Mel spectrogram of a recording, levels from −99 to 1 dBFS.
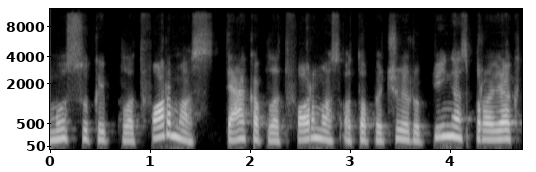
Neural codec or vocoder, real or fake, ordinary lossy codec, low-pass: autoencoder, 48 kHz, 128 numbers a frame, DAC-VAE, trained on Japanese speech; fake; Opus, 64 kbps; 10.8 kHz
